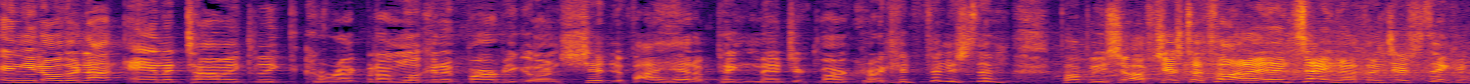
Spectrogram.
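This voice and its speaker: Over noticeable background noise, a man with a high voice speaks in a raised, projected way, very fast and with hardly any pauses. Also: lively intonation. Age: 60s. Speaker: comedian. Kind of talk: stand-up. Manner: animated storytelling.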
